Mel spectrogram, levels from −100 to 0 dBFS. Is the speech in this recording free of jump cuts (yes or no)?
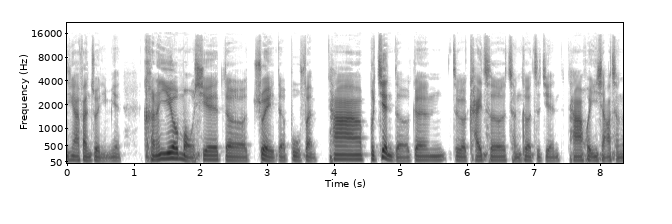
no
